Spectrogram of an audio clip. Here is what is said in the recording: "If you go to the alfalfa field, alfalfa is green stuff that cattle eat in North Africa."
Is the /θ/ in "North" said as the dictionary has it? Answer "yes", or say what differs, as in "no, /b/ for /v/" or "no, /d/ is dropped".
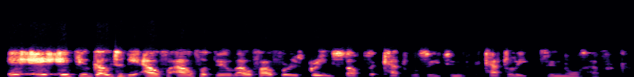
yes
